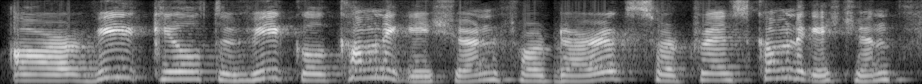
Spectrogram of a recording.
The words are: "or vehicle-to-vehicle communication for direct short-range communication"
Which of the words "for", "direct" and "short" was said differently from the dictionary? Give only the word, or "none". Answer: short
